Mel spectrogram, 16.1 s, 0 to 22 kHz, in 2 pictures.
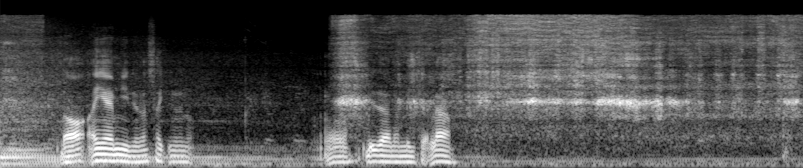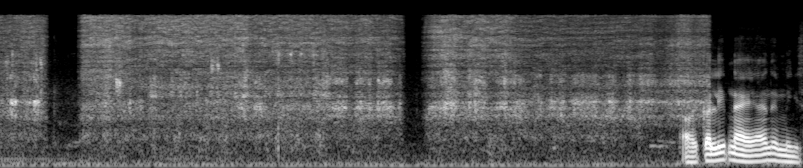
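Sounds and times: aerosol can spraying: 0:03.3 - 0:15.2.

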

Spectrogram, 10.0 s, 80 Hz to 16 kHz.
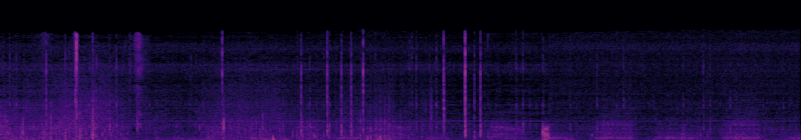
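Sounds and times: wind buffeting microphone: 0:03.2 - 0:04.0
light clicks: 0:03.7 - 0:09.3.

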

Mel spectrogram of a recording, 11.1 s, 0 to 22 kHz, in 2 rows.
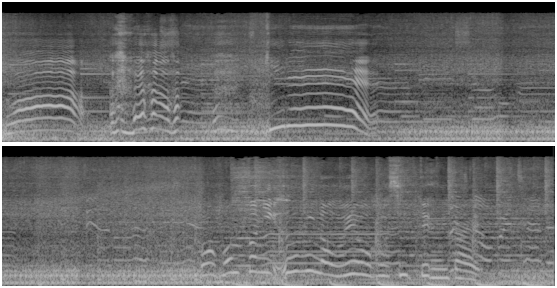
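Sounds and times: background music: 0:00.0 - 0:11.0
motorcycle engine hum: 0:00.0 - 0:11.0.

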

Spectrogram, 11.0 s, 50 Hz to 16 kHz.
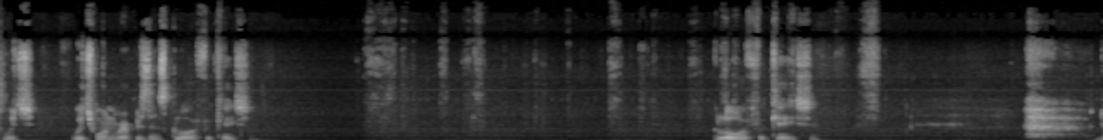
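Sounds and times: pen scratching on paper: 0:03.6 - 0:07.1.

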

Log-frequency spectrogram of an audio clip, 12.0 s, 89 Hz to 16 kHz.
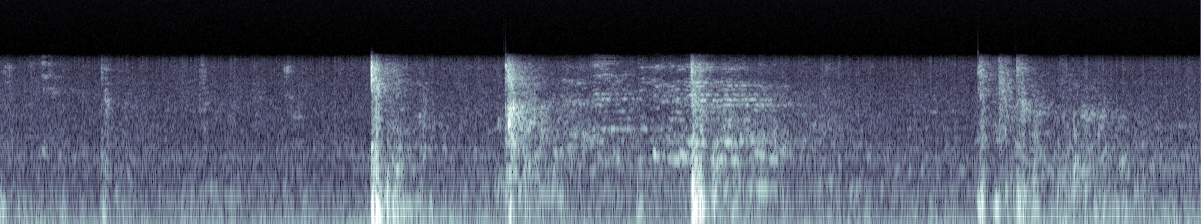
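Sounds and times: low rumble: 0:00.0 - 0:12.0
football kick thud: 0:03.7 - 0:04.4.

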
